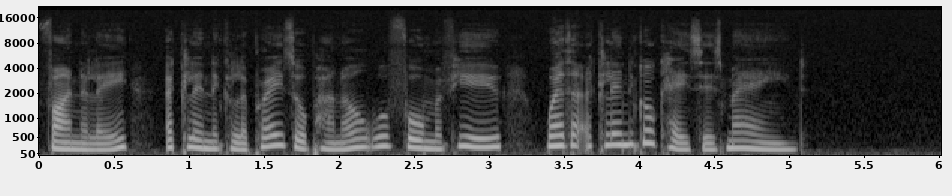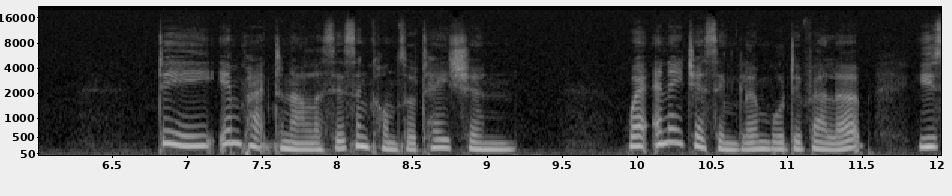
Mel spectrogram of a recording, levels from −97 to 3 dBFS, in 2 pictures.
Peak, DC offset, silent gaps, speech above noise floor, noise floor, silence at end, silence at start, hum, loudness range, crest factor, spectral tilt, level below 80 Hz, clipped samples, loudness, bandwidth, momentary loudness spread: -18 dBFS; under 0.1%; none; 31 dB; -65 dBFS; 0 s; 0 s; none; 3 LU; 16 dB; -6 dB/octave; -60 dBFS; under 0.1%; -34 LUFS; 20 kHz; 5 LU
